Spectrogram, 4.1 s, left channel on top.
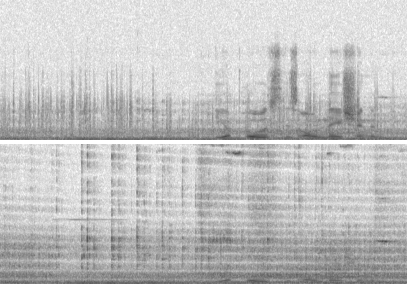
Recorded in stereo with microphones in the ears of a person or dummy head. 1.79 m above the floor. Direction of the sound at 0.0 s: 80° right.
